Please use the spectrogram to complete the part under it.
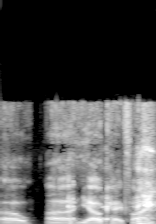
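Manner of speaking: mock dejected, downcast tone. Retelling how a mother reacted on seeing the club: imitating a dejected mother. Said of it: "my mother's dejected look".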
